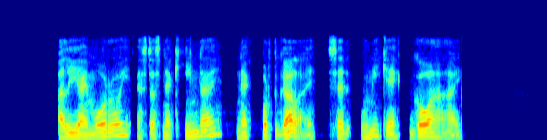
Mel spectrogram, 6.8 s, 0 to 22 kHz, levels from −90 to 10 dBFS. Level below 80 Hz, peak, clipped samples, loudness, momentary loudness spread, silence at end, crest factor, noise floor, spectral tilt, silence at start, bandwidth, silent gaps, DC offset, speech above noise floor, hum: -58 dBFS; -4 dBFS; under 0.1%; -24 LUFS; 11 LU; 1.05 s; 20 dB; under -90 dBFS; -7 dB/octave; 0.75 s; 7.6 kHz; none; under 0.1%; over 66 dB; none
